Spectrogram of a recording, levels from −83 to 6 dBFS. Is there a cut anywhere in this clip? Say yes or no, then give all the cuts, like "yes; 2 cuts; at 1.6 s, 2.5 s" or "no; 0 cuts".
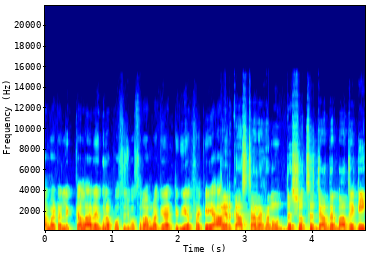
yes; 1 cut; at 2.7 s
